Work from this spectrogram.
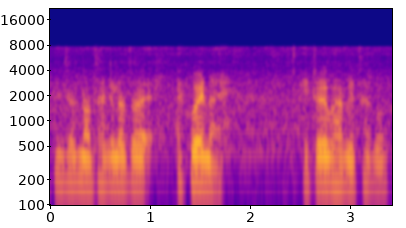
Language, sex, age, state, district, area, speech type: Assamese, female, 45-60, Assam, Tinsukia, rural, spontaneous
